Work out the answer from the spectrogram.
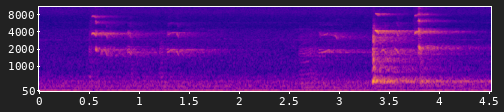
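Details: Peregrine falcons at a nest box in Orange, Australia, 22 Sep 2023: a juvenile female follows male Xavier in after an interrupted landing and he challenges her. A few harsh, nasal wailing notes, then two loud, grating calls over quiet hiss.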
